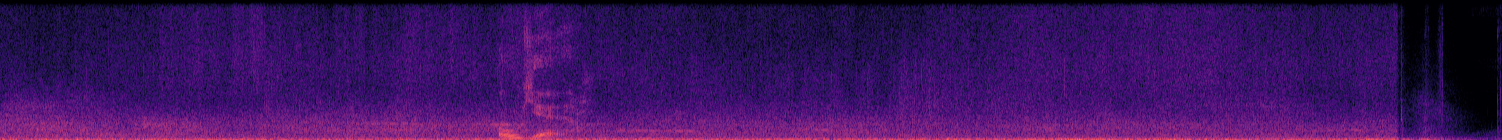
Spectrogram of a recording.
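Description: Footsteps crunch through dense undergrowth.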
